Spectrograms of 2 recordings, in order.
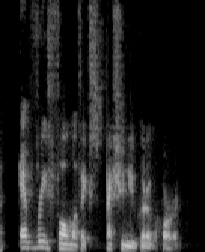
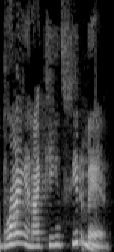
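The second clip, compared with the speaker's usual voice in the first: much higher, mildly yelled retold cry; retold scream; 11 semitones higher than usual. Yelling to Brian in the smoke, high mild mock yell. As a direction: call out in alarm, not at full force. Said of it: "I'm screaming".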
